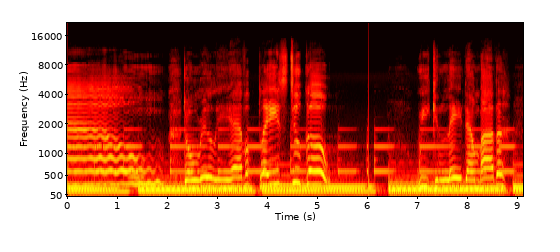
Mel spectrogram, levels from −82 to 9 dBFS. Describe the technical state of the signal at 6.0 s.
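A CD skip hits at 6.01 s: the laser jumped tracks, so a very brief mute and tick precede a sudden jump, seen as a gap and waveform discontinuity. Throughout, a 50 Hz mains buzz sits roughly 35 dB below the signal, switching spikes stacking harmonics that show as evenly spaced horizontal spectrogram lines.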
